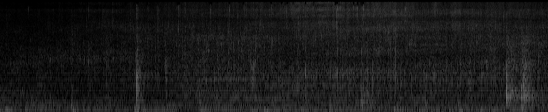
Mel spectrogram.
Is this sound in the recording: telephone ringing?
no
